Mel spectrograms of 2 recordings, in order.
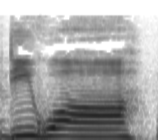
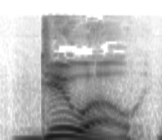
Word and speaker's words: Dewoh: It's spelled D-E-W-O-H. There's no dot unless you're accenting it with a period. D-E-W-O-H. Like the dew on a leaf and O-O-H. It's not D-Waw. We don't sell pizzas. Duo. D-E-W-O-H.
